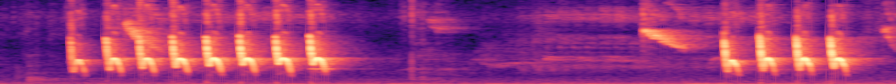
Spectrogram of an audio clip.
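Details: Ciblek or bar-winged prinia lure recording for a caged bird: a run of seven sharp high chirps, a pause with a thin whistle, then four more chirps.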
